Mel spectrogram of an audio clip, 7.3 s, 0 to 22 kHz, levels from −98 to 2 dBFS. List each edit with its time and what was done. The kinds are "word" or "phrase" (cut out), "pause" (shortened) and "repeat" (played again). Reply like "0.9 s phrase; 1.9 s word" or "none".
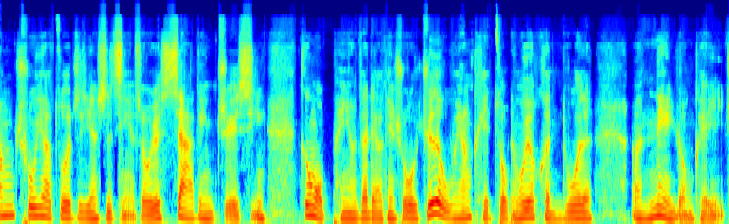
5.1 s word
